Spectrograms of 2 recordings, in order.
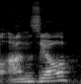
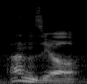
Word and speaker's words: Anzio: way that's insane dude the a in italian is pronounced like the a in lancia anz so anzio anzio this is why knowing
